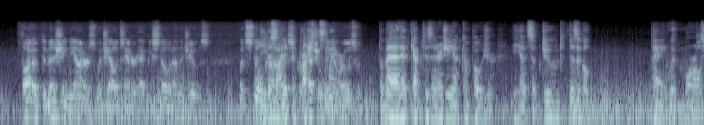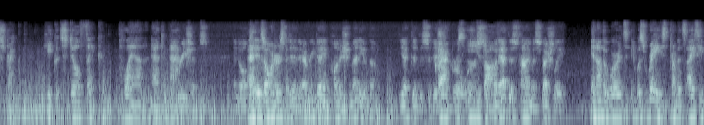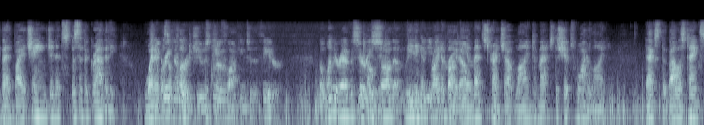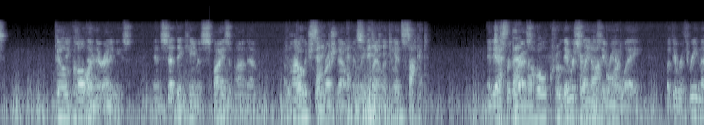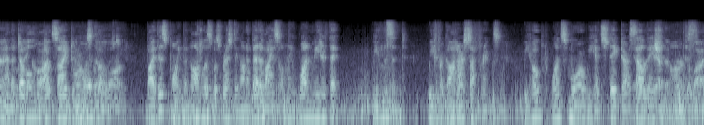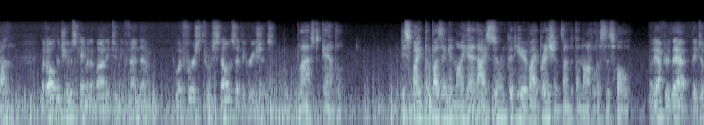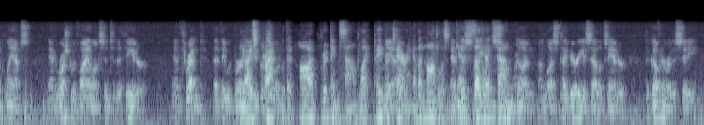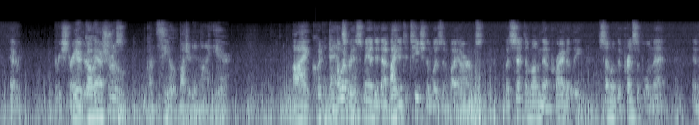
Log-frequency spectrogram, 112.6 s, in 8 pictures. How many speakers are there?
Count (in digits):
2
